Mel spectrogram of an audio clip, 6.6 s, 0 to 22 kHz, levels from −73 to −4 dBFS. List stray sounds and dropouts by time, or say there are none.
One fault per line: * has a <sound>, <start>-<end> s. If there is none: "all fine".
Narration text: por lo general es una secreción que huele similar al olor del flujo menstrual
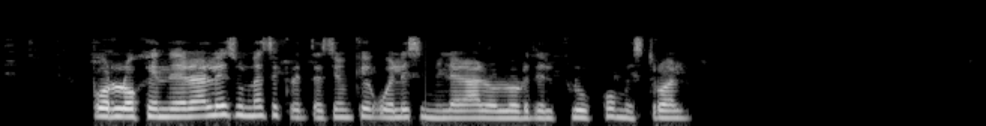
all fine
